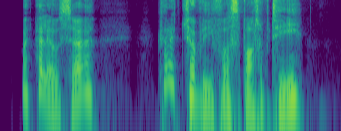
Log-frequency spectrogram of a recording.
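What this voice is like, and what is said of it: Put-on English accent. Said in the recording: “I did the English accent.”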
